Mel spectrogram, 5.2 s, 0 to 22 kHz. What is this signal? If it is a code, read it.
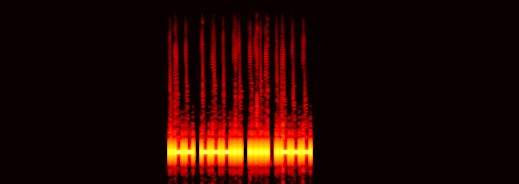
Morse code, heard as a keyed tone, about 43 wpm, 700 Hz. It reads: W8HJ
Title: USA Call Signs - 4 Characters - Repeated 2x - 45wpm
